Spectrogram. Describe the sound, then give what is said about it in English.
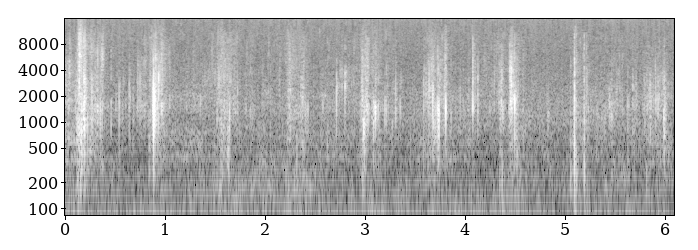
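Steady footsteps walking outdoors at Cemlyn, toward Cemlyn Bay, at an even pace, each step a soft, crunchy scuff repeating about once or twice a second, with no voices over them. “I'm just walking into the sun to see a bay.”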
